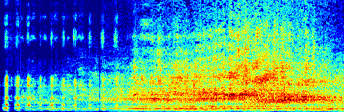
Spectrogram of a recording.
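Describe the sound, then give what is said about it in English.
A loud race car engine roars on a racetrack, its harmonic whine rising and sustained as it passes, after a brief stuttering start. “And trying to get questions in between the passes of these cars is tough, but these cars sound a little bit louder, a little bit different, a little bit heavier than what I've heard in the past.”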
